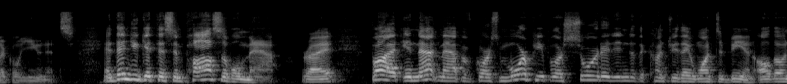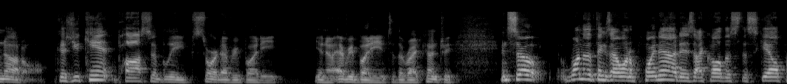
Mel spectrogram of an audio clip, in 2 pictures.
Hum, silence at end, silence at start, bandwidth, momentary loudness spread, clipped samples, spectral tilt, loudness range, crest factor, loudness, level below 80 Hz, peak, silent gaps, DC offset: none; 0 s; 0 s; 12.5 kHz; 14 LU; under 0.1%; -4 dB/octave; 5 LU; 18 dB; -28 LUFS; -70 dBFS; -12 dBFS; none; under 0.1%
